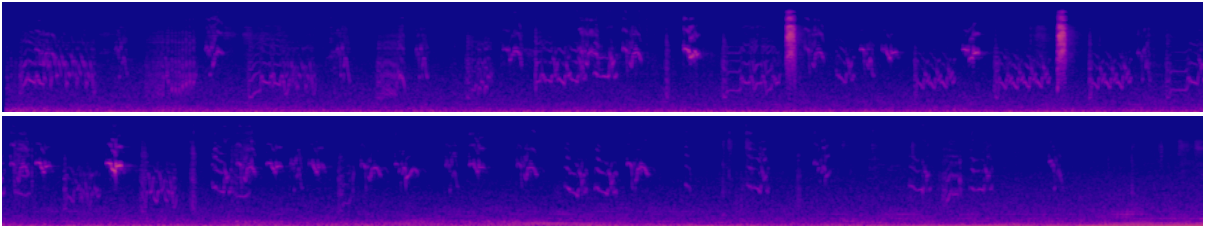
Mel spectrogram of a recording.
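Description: Small birds chirping in many short, quick calls that thin out near the end, with two sharp clicks a few seconds apart near the middle. A low steady hum underneath grows louder toward the end.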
